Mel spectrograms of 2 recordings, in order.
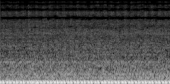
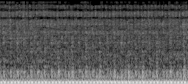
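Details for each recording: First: Willys CJ3B with a freshly swapped F-head engine, replacing an L-head, running cold right after timing was roughly set: deep, even thumping idle, steady low pulse, no knocks or misses. Normal cold idle with good oil pressure. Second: Willys CJ3B with freshly swapped F-head engine, just after fixing an oil leak: runs rough, sags and nearly dies twice before picking up; only kept running by hand choking, carburetor bowl almost empty with scuzzy old fuel, fuel starvation.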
